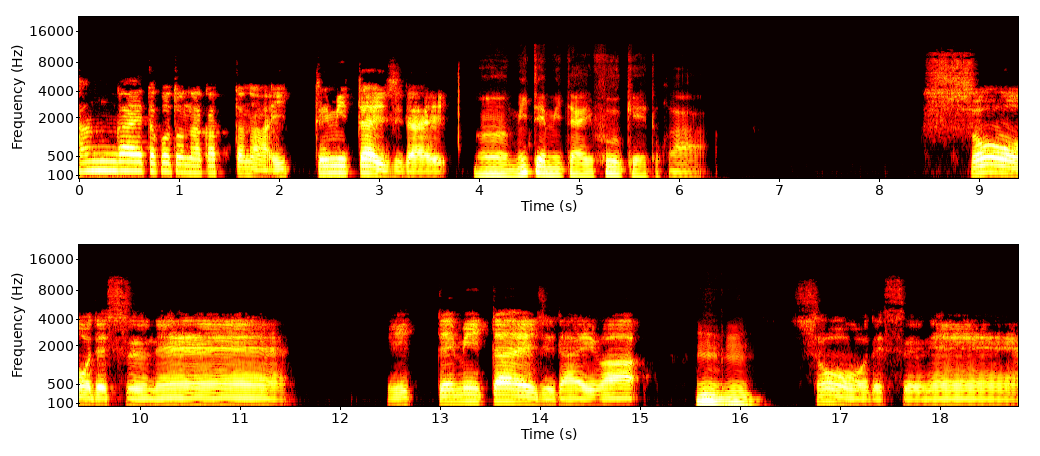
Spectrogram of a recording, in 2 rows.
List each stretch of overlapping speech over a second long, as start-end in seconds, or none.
none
